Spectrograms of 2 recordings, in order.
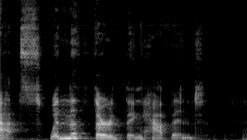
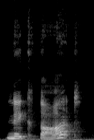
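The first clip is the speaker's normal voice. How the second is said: usual speaking voice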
